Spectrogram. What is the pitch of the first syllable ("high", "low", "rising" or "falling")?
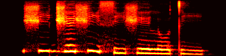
high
